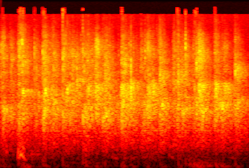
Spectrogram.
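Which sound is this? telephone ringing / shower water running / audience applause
audience applause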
